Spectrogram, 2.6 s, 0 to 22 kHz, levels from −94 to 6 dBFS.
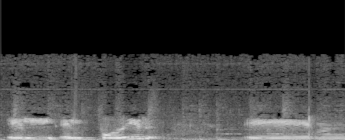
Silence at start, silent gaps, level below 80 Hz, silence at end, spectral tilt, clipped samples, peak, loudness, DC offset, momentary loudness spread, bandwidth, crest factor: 0 s; none; -42 dBFS; 0 s; -5 dB/octave; under 0.1%; -2 dBFS; -15 LUFS; under 0.1%; 19 LU; 13.5 kHz; 14 dB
